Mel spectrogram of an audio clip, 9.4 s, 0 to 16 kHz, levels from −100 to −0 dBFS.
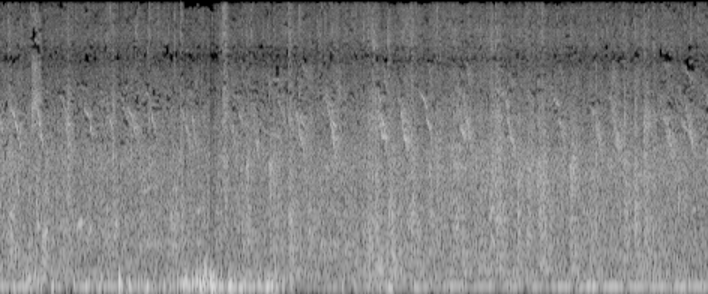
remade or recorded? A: remade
